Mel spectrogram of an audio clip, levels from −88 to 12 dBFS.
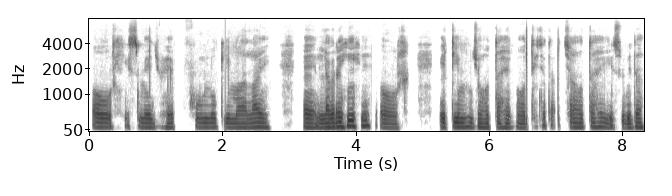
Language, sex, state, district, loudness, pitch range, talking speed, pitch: Hindi, male, Uttar Pradesh, Jyotiba Phule Nagar, -20 LUFS, 110-120 Hz, 165 wpm, 115 Hz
